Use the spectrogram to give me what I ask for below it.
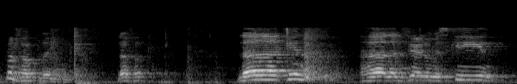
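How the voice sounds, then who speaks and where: A male sheikh gives a classroom lesson on Arabic morphology, explaining step by step and quizzing his class with quick questions. His voice is high, and the echoey room recording sounds muffled with a faint hiss.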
